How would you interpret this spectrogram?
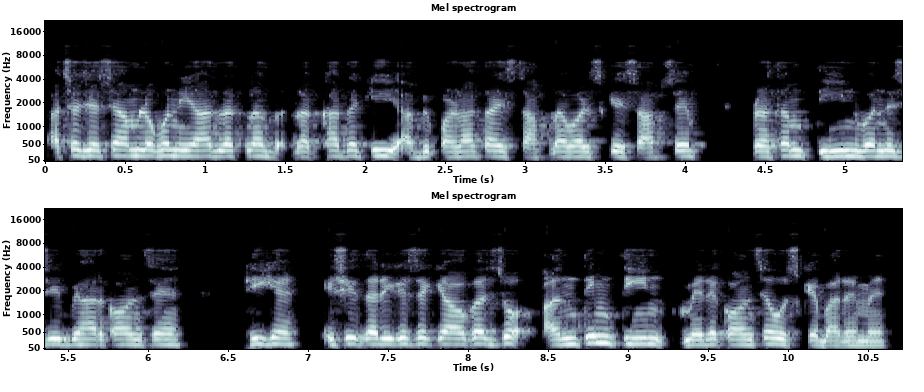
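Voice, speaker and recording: A man lecturing for exam revision, didactically posing questions, answering them and repeating key points. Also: on the high side. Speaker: exam-prep teacher. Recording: dull lo-fi microphone sound.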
